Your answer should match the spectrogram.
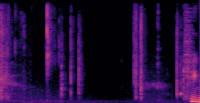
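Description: Tarot cards being shuffled in the hands: a few light clicks of cards snapping together, a short pause, then a couple more clicks.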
